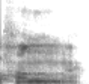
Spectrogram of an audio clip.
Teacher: it's actually not an ng that is a oversimplification for the sake of pedagogy it's really this pure nasal sound but you still hear in it some Indian languages by the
